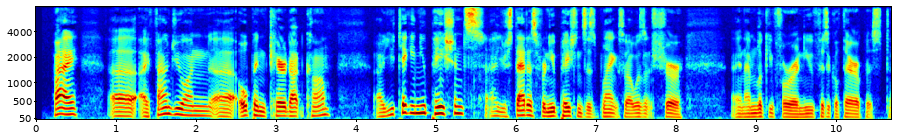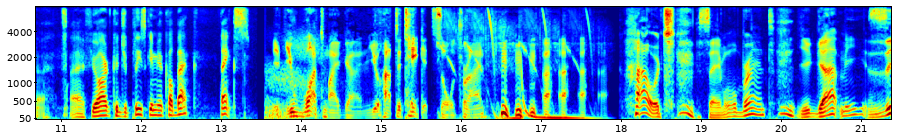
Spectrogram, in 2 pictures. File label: English Characters, Male voices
